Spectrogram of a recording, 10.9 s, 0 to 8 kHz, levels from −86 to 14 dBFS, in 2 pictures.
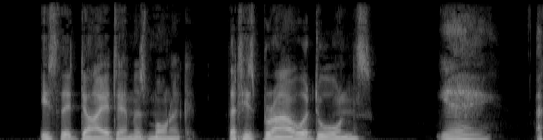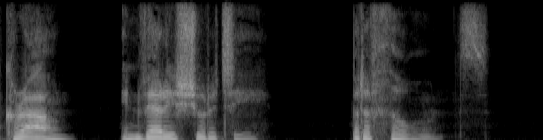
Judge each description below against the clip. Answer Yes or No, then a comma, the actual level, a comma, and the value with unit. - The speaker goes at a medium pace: No, slow, 100 wpm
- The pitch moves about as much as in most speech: Yes, average, 3.9 semitones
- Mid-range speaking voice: No, low, 120 Hz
